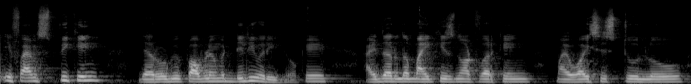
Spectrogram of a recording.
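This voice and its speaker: A male teacher with an Indian accent delivers an explanatory lecture. His voice is mid-pitched with a soft, mellow tone. He speaks didactically, leaning on key words and restating each point in other words.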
